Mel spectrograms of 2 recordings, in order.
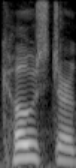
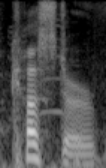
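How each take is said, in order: First: The first vowel sounds like 'oh'. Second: The first vowel sounds like 'uh'. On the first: The speaker calls it wrong. "I pronounced it Coaster the first time" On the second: The speaker calls it right. "but apparently it's Custer"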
